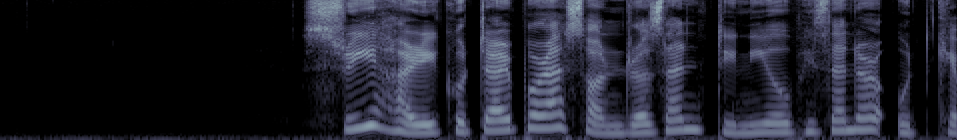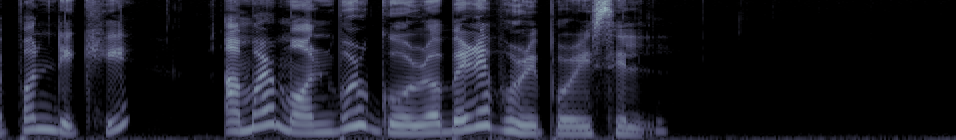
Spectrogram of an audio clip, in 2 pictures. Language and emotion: Assamese, happy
